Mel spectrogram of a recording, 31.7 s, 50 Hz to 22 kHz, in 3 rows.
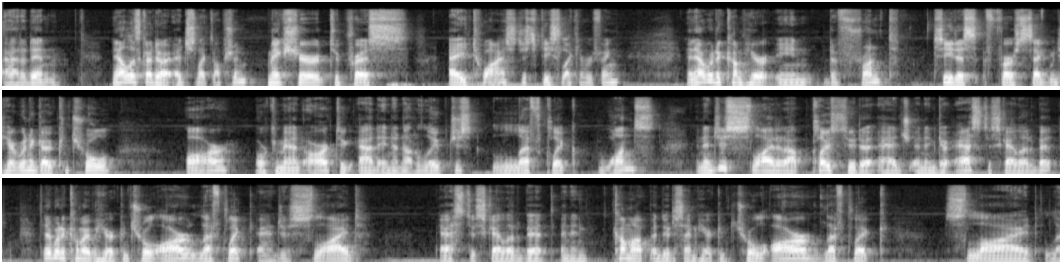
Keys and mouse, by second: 4.2 a, 4.3 a, 6.1 shift+middle click, 7.4-7.9 shift+middle drag, 8.5 shift+middle drag, 10.9 ctrl+r, 18.7 click, 19.4 s, 20.1 click, 20.6 shift+middle click, 21.6 ctrl+r, 24.1 click, 24.6 s, 25.6 click, 25.9 shift+middle click, 26.7 shift+middle click, 28.5 ctrl+r, 31.4 click.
